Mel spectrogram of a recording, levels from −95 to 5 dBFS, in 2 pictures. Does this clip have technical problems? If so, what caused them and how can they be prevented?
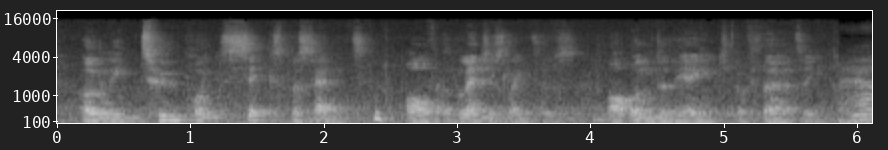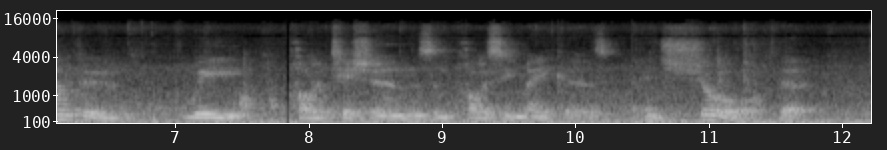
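Yes. At 10.27 s the sound skips forward by a few milliseconds, likely a dropped buffer (overrun): the software read the samples too late, the hardware overwrote them, and the two sides were spliced with no gap. On a waveform this shows as a sudden step where the cycles don't line up; on a spectrogram it is an abrupt seam. Preventing it means giving the capture thread higher priority or using larger buffers so reads keep pace.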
